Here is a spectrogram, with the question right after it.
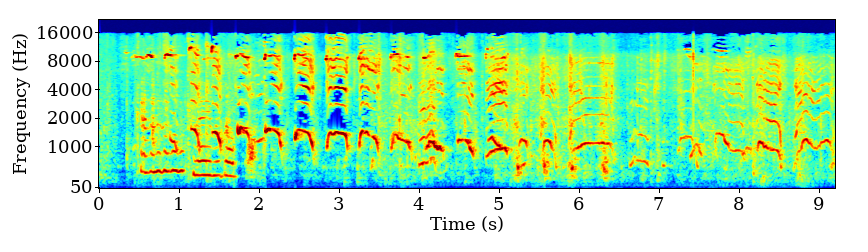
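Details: Week-seven Cardigan Welsh Corgi puppies at play: a dense, overlapping chorus of sharp yips, bent whines and squeaky barks, many calls each second, with a low growl early and a human voice faintly behind.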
